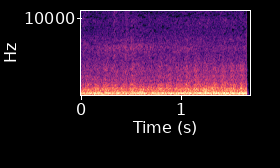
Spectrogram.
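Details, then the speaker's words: 3-year-old Whirlpool HE washer, heavy towel load, lid lock switch bypassed: fast smooth spin, steady mid-pitched whir with faint constant hum, then cuts off; healthy spin. "Nice, fast, smooth spin cycle there."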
